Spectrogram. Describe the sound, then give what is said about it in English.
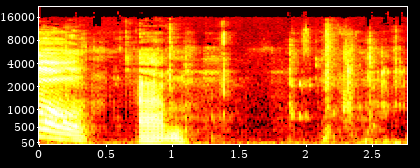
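Two short voiced sounds give way to crunchy chewing: irregular crackly bites and clicks of a spicy food with a hard outside that tastes like stale bread being worked over in the mouth. “I'm like keep chewing.”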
